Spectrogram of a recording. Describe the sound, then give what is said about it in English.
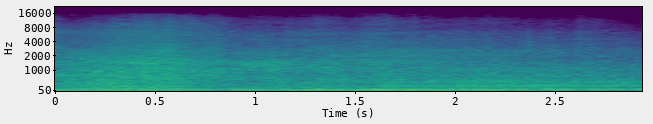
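The diesel engine of rail car FP-155 chugs away from the platform at 8 o'clock in the morning, a loud, steady low rumble with a deep throbbing drone that holds throughout, with no voices. “At 8 o'clock that morning, driver Randall gave a blast from the rail car's roof-mounted air horns and chugged away from the platform.”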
